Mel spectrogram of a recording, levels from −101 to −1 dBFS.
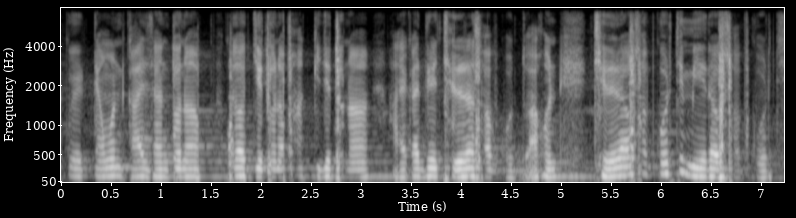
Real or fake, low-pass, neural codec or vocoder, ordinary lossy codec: real; 7.2 kHz; none; none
